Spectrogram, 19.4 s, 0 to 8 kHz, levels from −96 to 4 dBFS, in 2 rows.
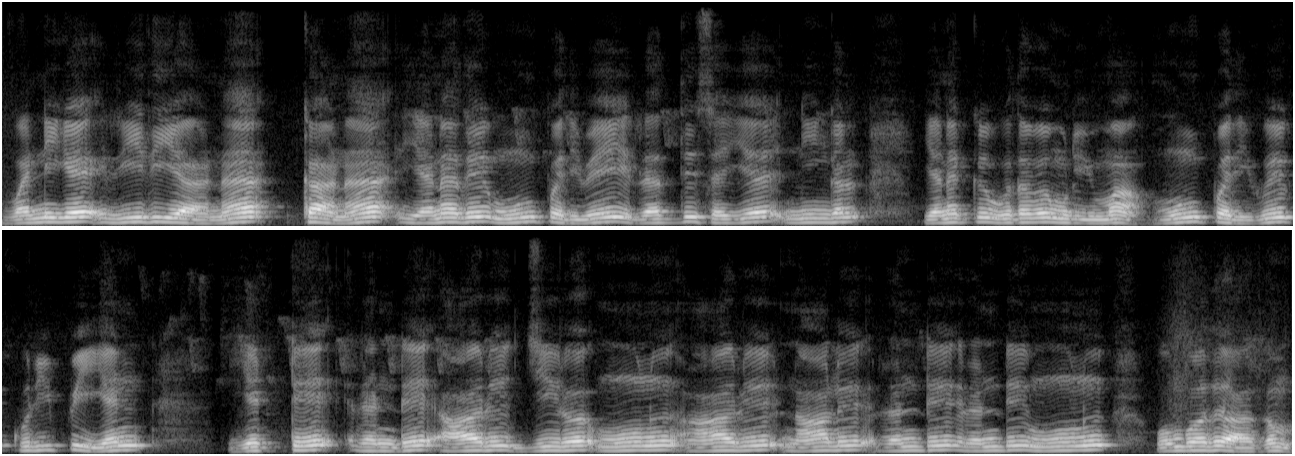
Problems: constant background noise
